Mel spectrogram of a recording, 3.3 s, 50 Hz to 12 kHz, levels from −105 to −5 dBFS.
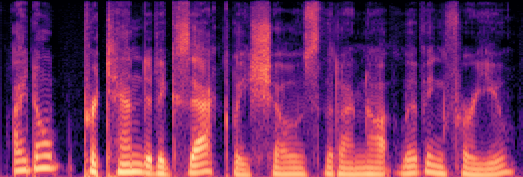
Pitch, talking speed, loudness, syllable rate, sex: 135 Hz, 220 wpm, -20 LUFS, 5.2 syllables/s, male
